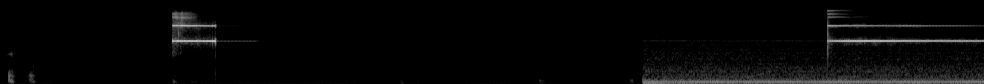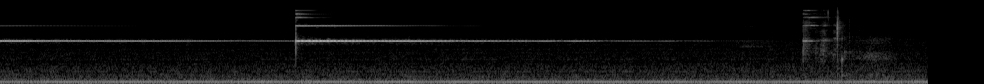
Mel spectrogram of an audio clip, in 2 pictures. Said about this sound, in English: One more bell.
